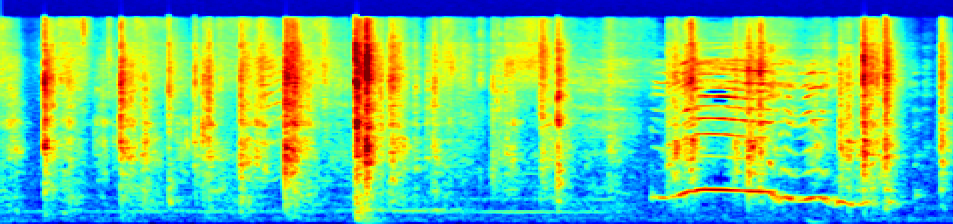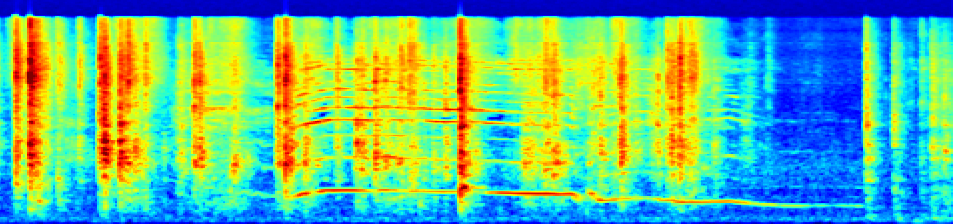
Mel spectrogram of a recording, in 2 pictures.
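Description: A broom sweeps briskly with rustling, scratchy strokes.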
